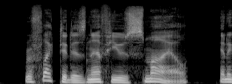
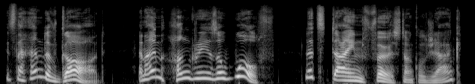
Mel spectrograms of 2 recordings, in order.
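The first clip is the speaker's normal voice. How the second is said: put-on excited young man; 13 semitones higher, 4 dB louder than usual. Hungry nephew pushes paper aside.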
